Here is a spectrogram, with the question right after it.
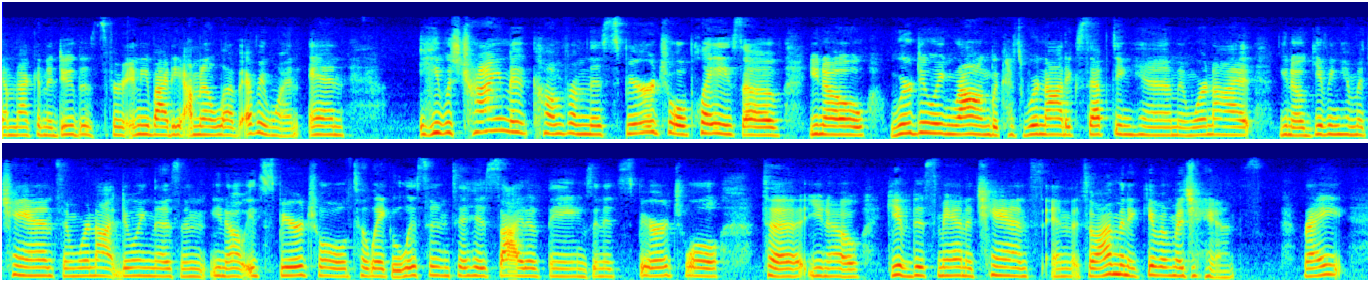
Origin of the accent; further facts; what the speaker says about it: Alabama, United States; I grew up in Alabama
